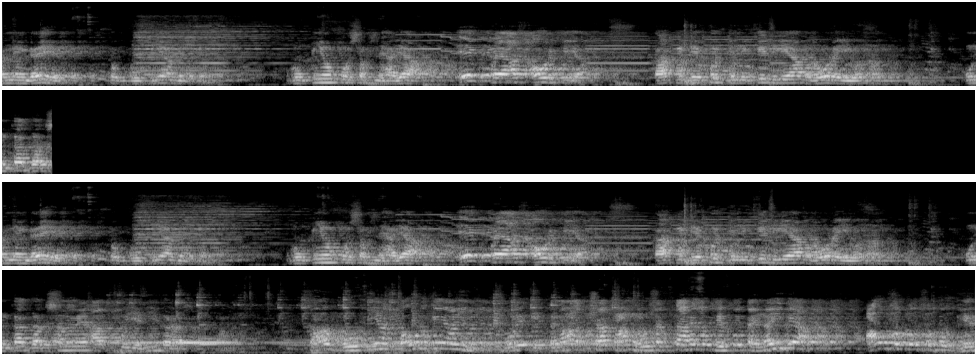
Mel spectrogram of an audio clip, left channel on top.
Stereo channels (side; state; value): left; drops out; at 10.2 s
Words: गए तो गोपियां मिल गई। गोपियों को समझाया, एक प्रयास और किया, कहा कि देखो जिनके लिए आप रो रही हो ना, उनका दर्शन में आपको यही करा सकता हूँ। साहब गोपियां दौड़ के आई, बोले इतना अच्छा काम हो सकता है तो फिर तो कहना ही क्या। आओ सब लोग घेर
